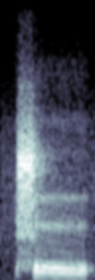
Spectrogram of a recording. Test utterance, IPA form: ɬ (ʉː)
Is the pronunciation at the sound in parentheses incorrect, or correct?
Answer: incorrect: ɨː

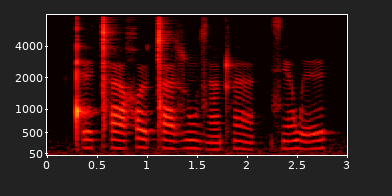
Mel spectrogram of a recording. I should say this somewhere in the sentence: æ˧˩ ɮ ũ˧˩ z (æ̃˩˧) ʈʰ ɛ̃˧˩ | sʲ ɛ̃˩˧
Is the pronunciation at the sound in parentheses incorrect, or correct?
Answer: correct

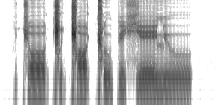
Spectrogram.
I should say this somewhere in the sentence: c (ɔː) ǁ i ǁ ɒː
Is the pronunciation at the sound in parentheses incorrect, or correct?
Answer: correct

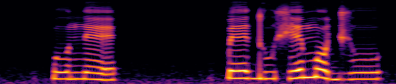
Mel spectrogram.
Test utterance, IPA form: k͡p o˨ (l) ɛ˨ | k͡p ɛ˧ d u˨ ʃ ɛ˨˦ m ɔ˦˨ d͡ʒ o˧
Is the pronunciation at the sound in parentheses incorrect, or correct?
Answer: incorrect: n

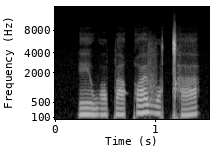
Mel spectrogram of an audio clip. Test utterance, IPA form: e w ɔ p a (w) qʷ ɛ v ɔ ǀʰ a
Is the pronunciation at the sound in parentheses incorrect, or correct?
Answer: incorrect: none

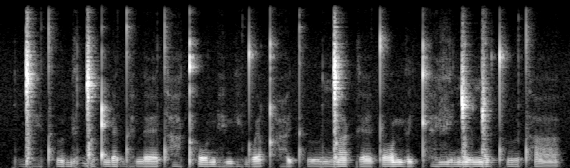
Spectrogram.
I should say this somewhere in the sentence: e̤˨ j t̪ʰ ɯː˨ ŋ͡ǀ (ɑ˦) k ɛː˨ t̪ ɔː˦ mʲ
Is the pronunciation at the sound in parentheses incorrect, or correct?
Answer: incorrect: a˦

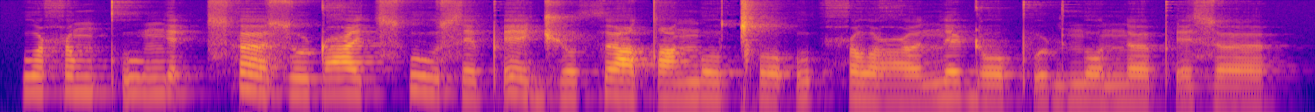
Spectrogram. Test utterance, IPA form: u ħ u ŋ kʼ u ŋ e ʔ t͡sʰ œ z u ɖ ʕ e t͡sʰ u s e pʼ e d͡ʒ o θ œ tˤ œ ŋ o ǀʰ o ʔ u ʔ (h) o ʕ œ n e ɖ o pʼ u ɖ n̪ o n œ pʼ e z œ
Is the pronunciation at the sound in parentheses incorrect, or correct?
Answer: incorrect: ħ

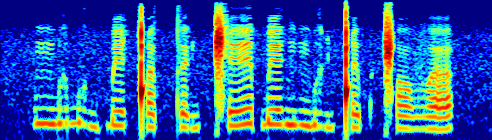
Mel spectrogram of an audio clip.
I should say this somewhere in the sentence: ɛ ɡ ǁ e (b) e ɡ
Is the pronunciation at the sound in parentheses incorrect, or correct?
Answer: incorrect: ɓ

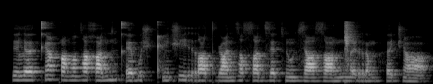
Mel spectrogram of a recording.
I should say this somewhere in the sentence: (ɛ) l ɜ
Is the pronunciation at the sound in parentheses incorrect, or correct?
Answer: incorrect: ɪ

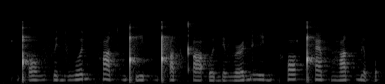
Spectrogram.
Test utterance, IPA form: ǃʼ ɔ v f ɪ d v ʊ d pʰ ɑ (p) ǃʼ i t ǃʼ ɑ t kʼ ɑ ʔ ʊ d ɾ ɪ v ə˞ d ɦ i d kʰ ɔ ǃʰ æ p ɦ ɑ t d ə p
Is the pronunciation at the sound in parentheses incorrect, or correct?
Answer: incorrect: t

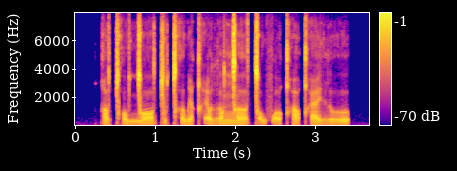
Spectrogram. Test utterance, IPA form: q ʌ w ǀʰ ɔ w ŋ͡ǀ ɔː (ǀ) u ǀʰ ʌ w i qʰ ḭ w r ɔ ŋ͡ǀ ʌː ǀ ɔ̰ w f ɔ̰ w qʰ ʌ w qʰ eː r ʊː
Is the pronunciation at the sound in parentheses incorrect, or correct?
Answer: correct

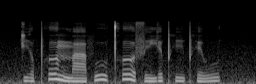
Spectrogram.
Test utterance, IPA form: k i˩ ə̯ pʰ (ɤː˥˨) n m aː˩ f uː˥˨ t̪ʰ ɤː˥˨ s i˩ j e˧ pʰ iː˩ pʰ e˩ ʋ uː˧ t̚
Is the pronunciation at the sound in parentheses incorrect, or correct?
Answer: correct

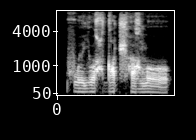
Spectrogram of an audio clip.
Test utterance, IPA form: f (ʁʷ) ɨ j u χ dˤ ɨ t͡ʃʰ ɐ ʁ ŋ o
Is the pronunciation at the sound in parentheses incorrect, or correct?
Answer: incorrect: w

